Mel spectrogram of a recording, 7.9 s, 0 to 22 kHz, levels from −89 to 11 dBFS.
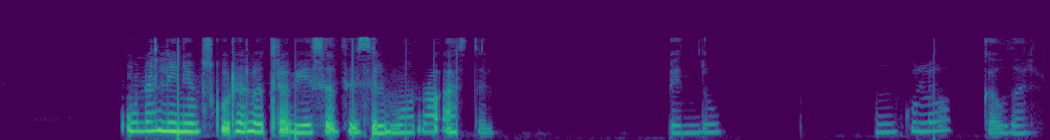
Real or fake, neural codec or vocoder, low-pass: real; none; 7.2 kHz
